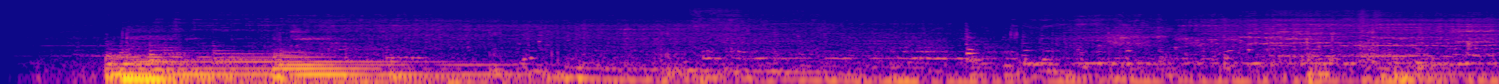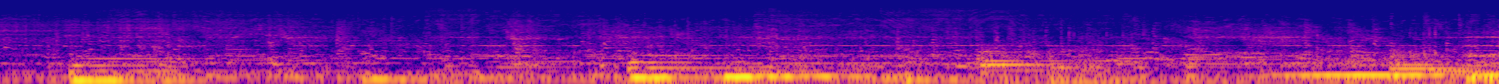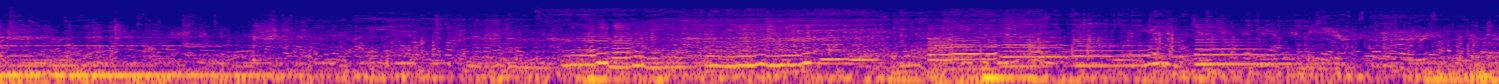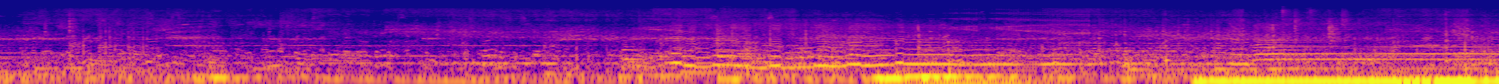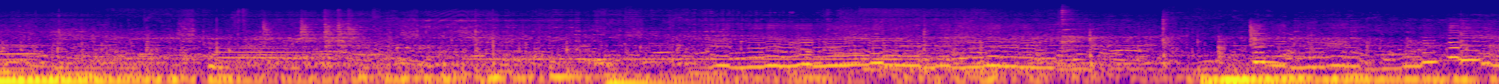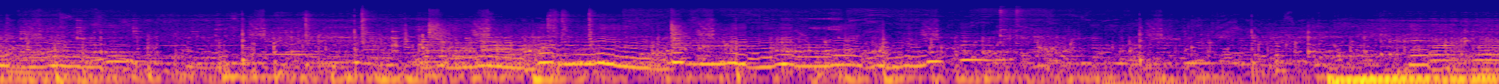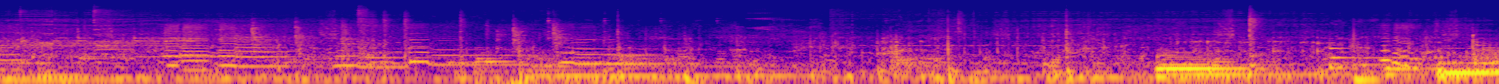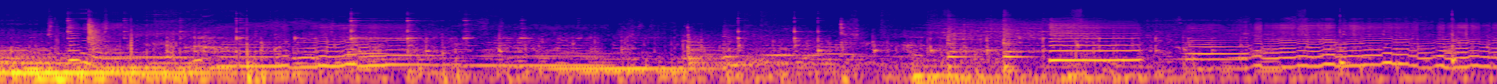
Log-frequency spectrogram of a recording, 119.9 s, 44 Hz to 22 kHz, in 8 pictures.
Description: live streamed on 16 January 2026
Saxophone and Ladder
(Live mashed) sonic fictions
